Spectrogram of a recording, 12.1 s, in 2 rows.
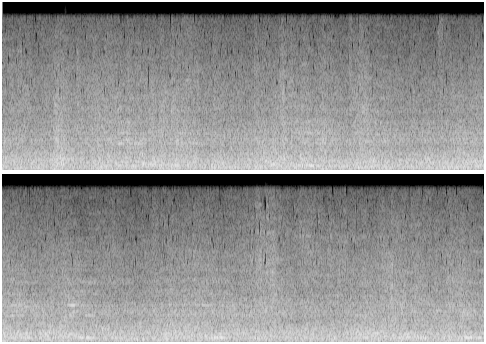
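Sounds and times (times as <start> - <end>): steel wheels running on rails: 0.0 - 12.0
wheels clickety-clack over track: 0.0 - 12.0.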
